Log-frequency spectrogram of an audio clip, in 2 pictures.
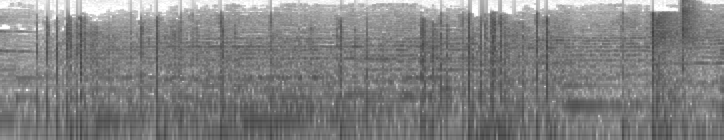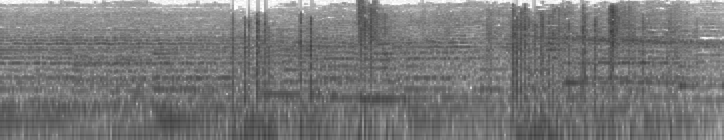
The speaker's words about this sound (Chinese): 烟花把天空都照亮了。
